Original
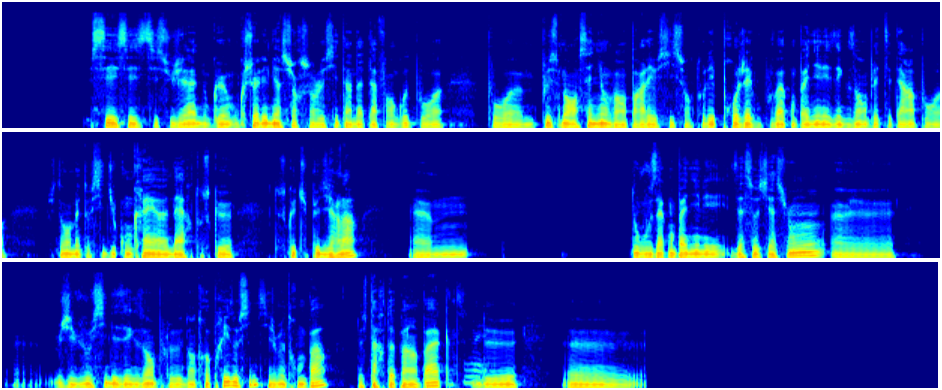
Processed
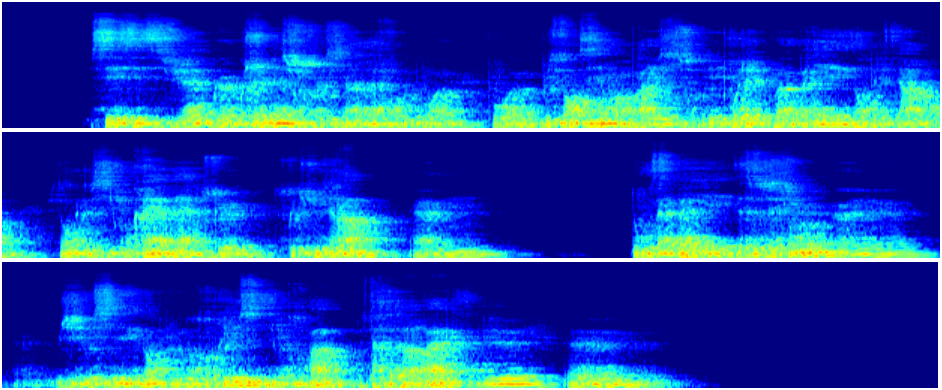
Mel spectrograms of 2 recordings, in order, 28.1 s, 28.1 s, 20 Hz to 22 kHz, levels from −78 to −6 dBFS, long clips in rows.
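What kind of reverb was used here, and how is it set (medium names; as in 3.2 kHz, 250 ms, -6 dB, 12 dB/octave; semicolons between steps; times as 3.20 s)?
algorithmic reverb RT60 1.1 s, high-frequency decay 0.95×, pre-delay 20 ms, DRR -6.5 dB; trim -6.5 dB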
